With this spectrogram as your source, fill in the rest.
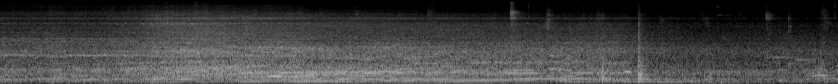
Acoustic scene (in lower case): cafe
